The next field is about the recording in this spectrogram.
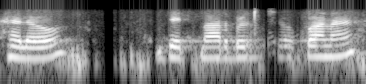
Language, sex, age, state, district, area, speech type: Malayalam, female, 30-45, Kerala, Malappuram, urban, conversation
